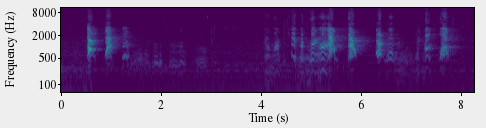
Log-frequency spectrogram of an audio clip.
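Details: Albino Pit Bull dog barking, filmed on a Sony HDR-AX2000: a few loud, sharp barks, a short lull with faint whimpers, then a quicker run of about seven barks, with a person speaking to the dog.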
